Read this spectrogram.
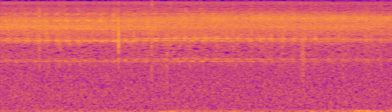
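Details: Higurashi, the evening cicada, heard in woodland. A continuous high shimmering chorus is broken by a few sharp soft ticks and rustles, with a steady thin tone underneath.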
